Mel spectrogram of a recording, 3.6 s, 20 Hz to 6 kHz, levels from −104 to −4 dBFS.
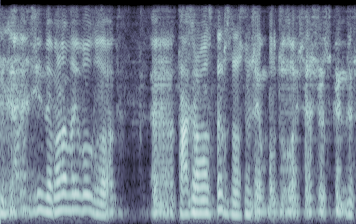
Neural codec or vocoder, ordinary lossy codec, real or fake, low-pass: vocoder, 22.05 kHz, 80 mel bands, HiFi-GAN; none; fake; 5.4 kHz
